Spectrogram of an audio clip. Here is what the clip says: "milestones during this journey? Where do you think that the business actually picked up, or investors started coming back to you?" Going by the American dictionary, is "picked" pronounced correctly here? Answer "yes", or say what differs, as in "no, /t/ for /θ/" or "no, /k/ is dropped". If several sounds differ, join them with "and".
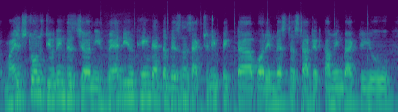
yes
